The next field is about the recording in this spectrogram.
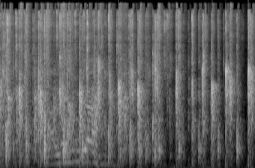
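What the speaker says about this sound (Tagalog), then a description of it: "Isang malakas na palakpak sa Panginoon." A church congregation claps loudly in praise, a dense run of rapid, uneven handclaps close by and filling the whole stretch, with voices mixed in among the clapping.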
